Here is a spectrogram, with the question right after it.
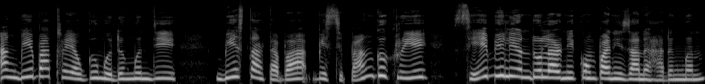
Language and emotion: Bodo, surprised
